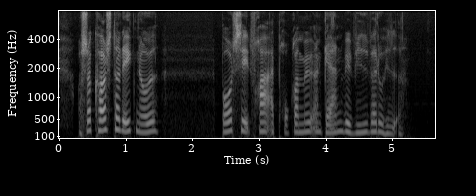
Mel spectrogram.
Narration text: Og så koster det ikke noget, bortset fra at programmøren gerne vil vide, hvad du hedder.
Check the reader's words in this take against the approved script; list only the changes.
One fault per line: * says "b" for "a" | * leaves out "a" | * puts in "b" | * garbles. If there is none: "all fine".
all fine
